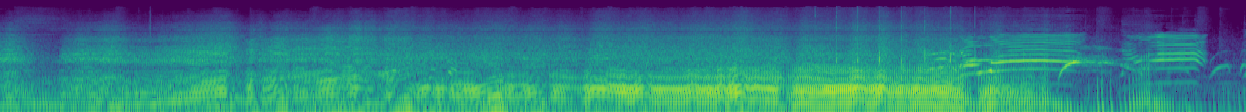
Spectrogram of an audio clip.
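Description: Dirt bike engine revving hard on a steep uphill climb, its pitch rising and falling with the throttle and growing louder, until it drops away about ten seconds in. Raised human voices follow near the end.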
